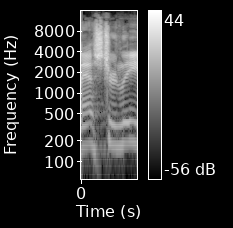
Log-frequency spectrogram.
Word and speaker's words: Esterly: Esterly. Hey. And what I like about Esterly, his name when it rhymes with Westerly, which was not the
